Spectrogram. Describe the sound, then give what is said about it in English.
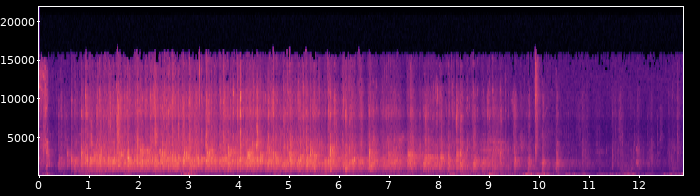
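Sustained applause from an audience welcoming a panel of pastors, a dense wash of many hands clapping that holds steady at a loud level for over ten seconds, with no voices. “And so would you help me welcome our panelists, our pastors here?”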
